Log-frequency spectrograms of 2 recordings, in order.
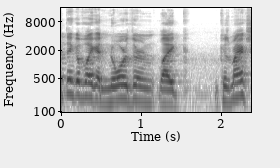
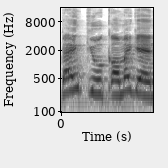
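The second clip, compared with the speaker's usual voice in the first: loud, booming, high, exaggerated put-on Pakistani accent; 6 semitones higher, 9 dB louder than usual. Showing off an accent the speaker claims to do very well, as a store owner, in a put-on Pakistani accent. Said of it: "Simpsons, right?".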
